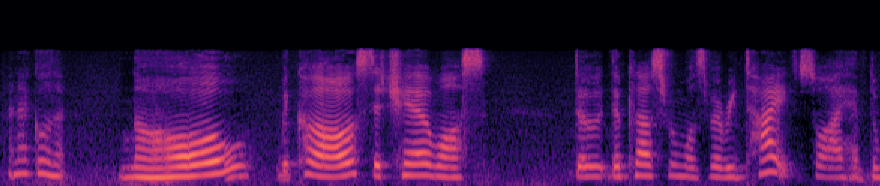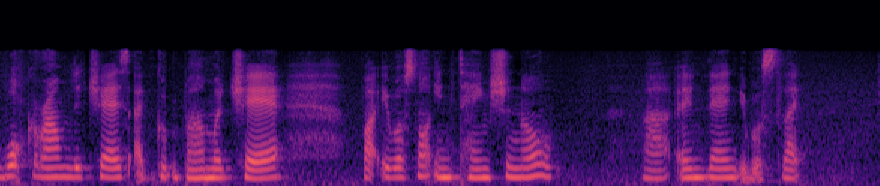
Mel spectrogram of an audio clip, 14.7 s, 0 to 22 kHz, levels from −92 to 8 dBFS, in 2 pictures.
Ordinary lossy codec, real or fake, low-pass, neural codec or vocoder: none; fake; 7.2 kHz; codec, 16 kHz, 0.5 kbps, X-Codec, HuBERT features, trained on LibriSpeech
